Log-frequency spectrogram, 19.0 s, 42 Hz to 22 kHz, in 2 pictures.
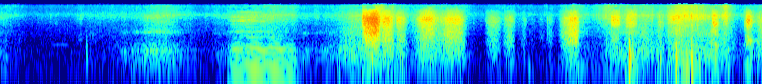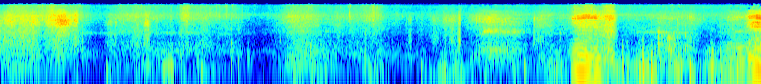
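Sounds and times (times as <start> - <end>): rustling and scuffing: 4.2 - 19.0
cow mooing: 18.6 - 19.0.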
